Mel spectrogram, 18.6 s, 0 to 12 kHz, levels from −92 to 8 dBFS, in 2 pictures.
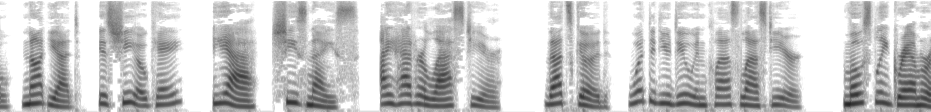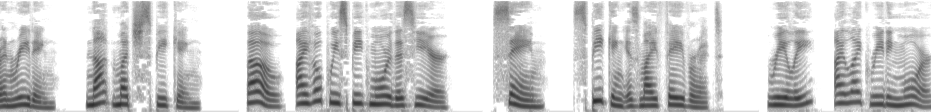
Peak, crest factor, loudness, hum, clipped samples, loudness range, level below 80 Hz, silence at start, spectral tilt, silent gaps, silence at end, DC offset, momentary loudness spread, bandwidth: -4 dBFS; 18 dB; -21 LUFS; none; under 0.1%; 4 LU; -60 dBFS; 0 s; -5 dB/octave; 2.00-2.09 s, 5.34-5.42 s, 8.32-8.40 s, 11.69-11.76 s, 14.13-14.21 s, 16.89-16.97 s; 0 s; under 0.1%; 12 LU; 12 kHz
